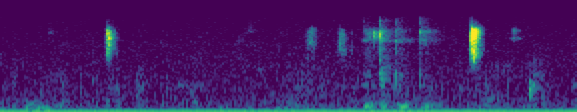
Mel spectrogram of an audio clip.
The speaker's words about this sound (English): I get to do that thing where I roll a bunch of dice at once and make a loud, loud sounds doing it.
